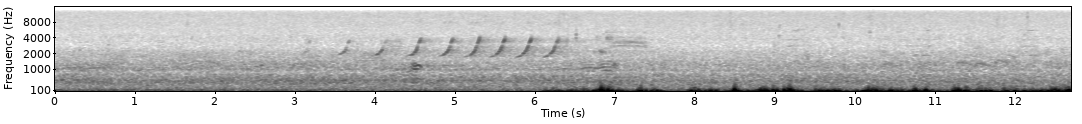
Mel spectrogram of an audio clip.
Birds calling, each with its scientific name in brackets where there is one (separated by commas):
Northern Cardinal (Cardinalis cardinalis), Canada Goose (Branta canadensis), American Crow (Corvus brachyrhynchos)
